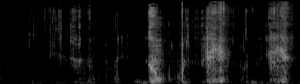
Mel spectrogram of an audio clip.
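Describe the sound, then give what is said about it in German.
Loud crunching of crunchy garlic bake rolls being chewed, with repeated bursts of brittle cracking in an uneven rhythm; no one speaks. “Ich rede normal und, und esse einen dabei.”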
